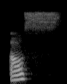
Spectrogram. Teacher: الصاد والسين والزاي تخرج من أسلة اللسان، قلنا أو رأس لسان أو منتهى طرف لسان. · Term: حروف أسلية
